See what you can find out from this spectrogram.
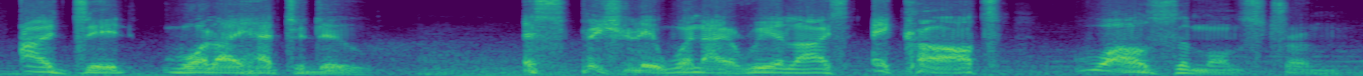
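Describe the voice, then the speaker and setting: An actor playing a grim, guarded middle-aged crime boss in a video game cut-scene, with a gravelly voice and grave, deliberate delivery. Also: male voice, medium pitch, wildly swooping pitch, full character voice. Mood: bitter, defensive. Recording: loud music under the voice.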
